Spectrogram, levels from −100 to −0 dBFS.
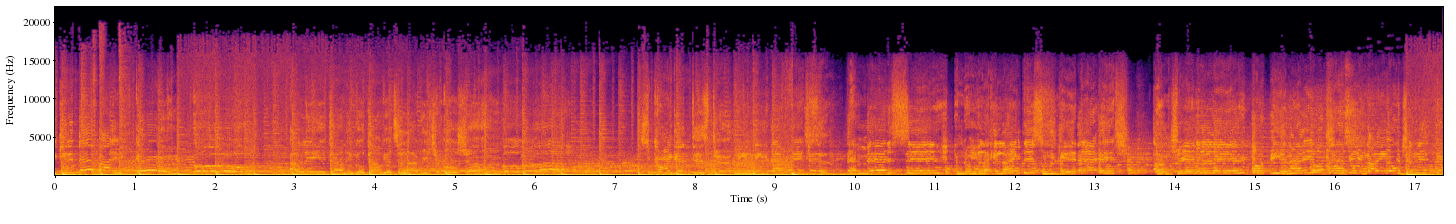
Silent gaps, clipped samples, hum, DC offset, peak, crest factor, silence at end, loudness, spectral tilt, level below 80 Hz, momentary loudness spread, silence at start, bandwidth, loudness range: none; under 0.1%; none; under 0.1%; 0 dBFS; 12 dB; 0 s; -15 LUFS; -4 dB/octave; -16 dBFS; 3 LU; 0 s; 17 kHz; 3 LU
